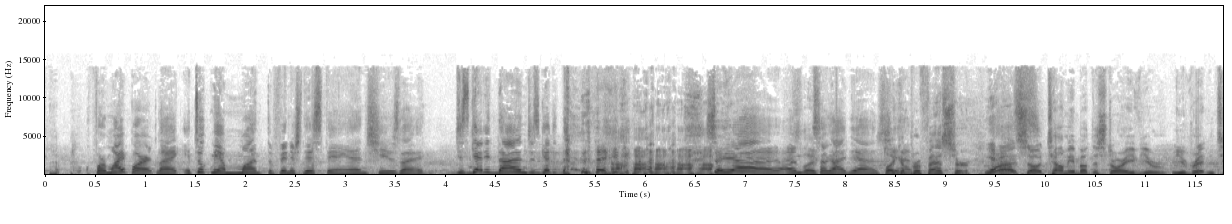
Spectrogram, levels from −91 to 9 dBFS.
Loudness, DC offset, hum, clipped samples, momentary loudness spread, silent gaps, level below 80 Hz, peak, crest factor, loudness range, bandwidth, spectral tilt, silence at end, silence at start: -22 LUFS; under 0.1%; none; under 0.1%; 6 LU; none; -48 dBFS; -8 dBFS; 14 dB; 2 LU; 15 kHz; -5 dB/octave; 0 s; 0 s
